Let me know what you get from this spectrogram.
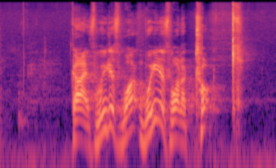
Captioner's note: snap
